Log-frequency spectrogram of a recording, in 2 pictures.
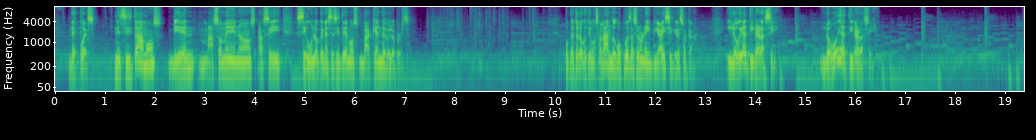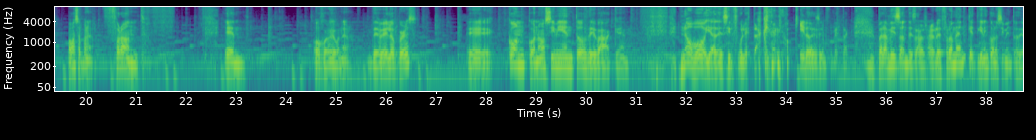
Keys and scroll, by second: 1.3 shift+u, 2.6 BackSpace, 5.4-9.7 typing, 13.5 a, 13.6 space, 16.7 Return, 17.3 -, 17.4 space, 19.3-33.4 typing, 33.0 Escape, 35.1 h, 36.0 r, 36.6 Escape, 37.6 ctrl+s.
